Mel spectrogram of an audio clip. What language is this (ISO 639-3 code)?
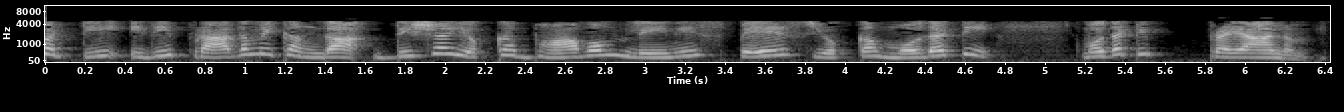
tel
